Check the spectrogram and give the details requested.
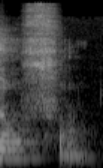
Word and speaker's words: enfants: ter que dizer les enfants, as crianças, les enfants. O T e o S no final não se pronunciam.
